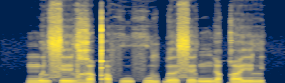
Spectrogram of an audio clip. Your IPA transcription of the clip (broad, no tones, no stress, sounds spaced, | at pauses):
m ə l s e l ʁ i qʼ ə f u f u l ɓ ɜ s ɛ l ŋ͡m i q e l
